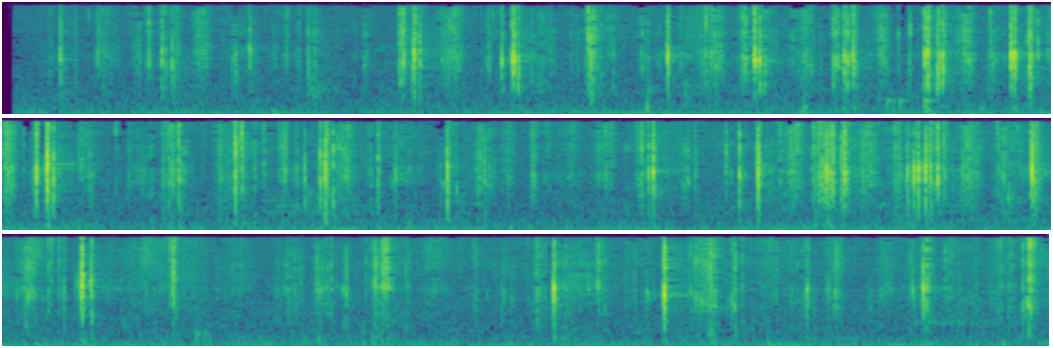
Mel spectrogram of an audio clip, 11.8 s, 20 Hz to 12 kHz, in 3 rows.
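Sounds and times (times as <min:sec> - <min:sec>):
animal scratching: 0:00.1 - 0:11.7.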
